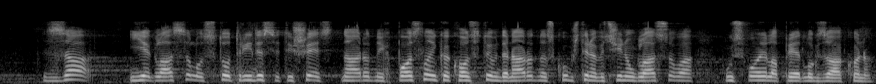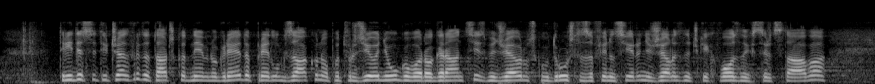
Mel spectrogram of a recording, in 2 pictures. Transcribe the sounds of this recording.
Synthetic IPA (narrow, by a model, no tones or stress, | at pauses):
za | je̞ɡlˠasalˠo̞st̪o̞ːt̪ɾiːd̪eset̪iʃeːst̪naːɾo̞d̪nixpo̞slˠanikako̞nst̪ḁt̪ujemd̪ajenaːɾo̞d̪naskupʃt̪inaʋe̞t͡ɕinomɡlˠaso̞ʋa | usʋo̞jilˠapɾeːd̪lˠo̞ɡzaːko̞na | t̪ɾiːd̪ese̞t̪it͡ʂet̪ʋər̩t̪at̪at͡ʂkad̪ne̞ːʋno̞ɡɾeːd̪apɾeːd̪lo̞ɡzaːko̞naopo̞t̪ʋr̩d͡ʑiːʋaɲuuɡo̞ʋo̞ɾaoɡaɾant̪sijiizme̞d͡ʑuevɾo̞psko̞ɡd̪ɾuːʃt̪vazafinansiːɾaɲeʒele̞znit͡ʃkixʋo̞znixsɾet̪st̪aːʋa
